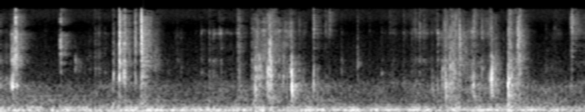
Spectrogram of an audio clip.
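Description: A solid purple bar of dry soap, held in the hand, is cut and scraped with a metal utility-knife blade. Each pass gives a short, dry, bright crunching scrape with a crisp, crinkling texture that stops almost at once. A steady low hum sits underneath throughout.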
